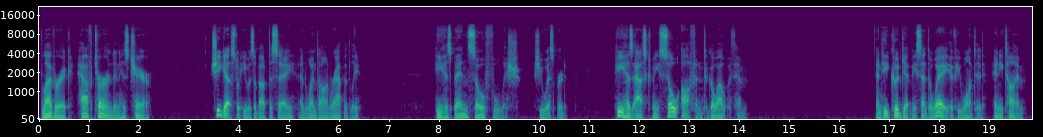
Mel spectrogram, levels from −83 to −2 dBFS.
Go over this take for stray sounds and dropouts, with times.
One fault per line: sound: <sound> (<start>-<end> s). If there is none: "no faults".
no faults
